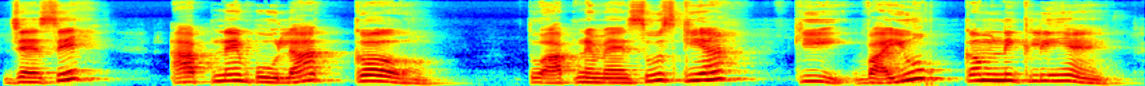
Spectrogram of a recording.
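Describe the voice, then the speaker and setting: A woman teaching grammar in a video lesson, speaking slowly and a touch high. She explains step by step and keeps asking rhetorical questions to make sure her students follow. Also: a little mellow. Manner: patient, checks understanding with rhetorical questions.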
